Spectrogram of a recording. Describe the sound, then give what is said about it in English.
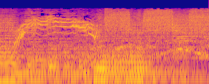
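A loud, drawn-out yowl from a giant mechanical cat rises and falls over about two seconds, followed by rough, rhythmic scraping bursts, with no one speaking. “It's a giant mechanical cat.”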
